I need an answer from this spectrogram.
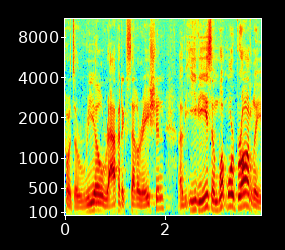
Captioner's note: none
